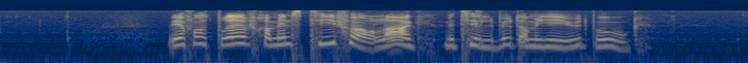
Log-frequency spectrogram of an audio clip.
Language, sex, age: Norwegian, female, 54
